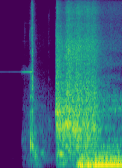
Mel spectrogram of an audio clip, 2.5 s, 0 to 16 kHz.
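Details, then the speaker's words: Proton Wira 4G15, previously cutting out when warm, restarted. A brief crank catches quickly into a smooth, even idle with no misses or knocks; it now runs well. "Oke. Jadi kereta ini sudah berjalan dengan baik."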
